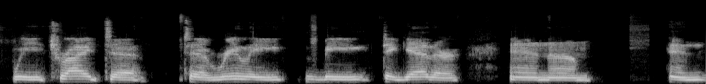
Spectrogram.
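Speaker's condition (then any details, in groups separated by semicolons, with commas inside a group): ALS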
